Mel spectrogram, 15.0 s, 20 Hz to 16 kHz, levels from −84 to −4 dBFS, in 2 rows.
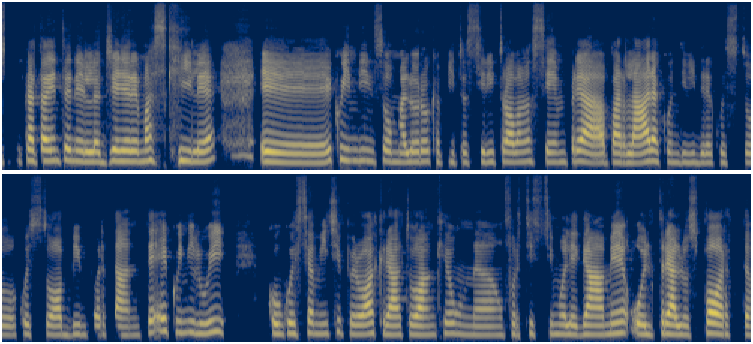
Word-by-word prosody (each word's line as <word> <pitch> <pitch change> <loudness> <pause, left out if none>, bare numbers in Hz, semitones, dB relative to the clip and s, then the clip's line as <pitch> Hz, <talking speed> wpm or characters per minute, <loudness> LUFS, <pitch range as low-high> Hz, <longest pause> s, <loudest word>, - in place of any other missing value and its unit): spiccatamente 235 +3 +2
nel 215 -2 +1
genere 225 +2 +3
maschile 230 +1 0 0.4
e 200 -5 +3 0.2
e - - -1
quindi 240 -2 -5
insomma 220 -2 -4
loro, 215 +2 -1
capito, 205 -2 -11
si 200 +2 -8
ritrovano 210 +1 -1
sempre 210 +2 -4
a 195 -3 +5
parlare, 200 +1 +4
a - - -7
condividere 195 -2 -9
questo 195 0 -9
questo 205 0 -7
hobby 190 +1 -2
importante, 190 +3 -3
e 275 -1 +2
quindi 240 0 -6
lui 235 +3 -2 0.4
con 215 - -1
questi 220 0 -2
amici 215 +2 -5
però 205 -1 0
ha 215 - +5
creato 200 -2 +1
anche 195 +3 +1
un 210 -3 -6
un 185 0 -5
fortissimo 210 +1 -9
legame 200 +3 +2
oltre 205 +1 +1
allo 195 -1 +5
sport. 205 0 +3
210 Hz, 150 wpm, -25 LUFS, 195-225 Hz, 0.4 s, a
